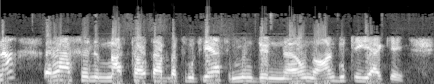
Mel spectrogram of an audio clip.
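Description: Speech only: a man talking in Amharic, continuously.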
